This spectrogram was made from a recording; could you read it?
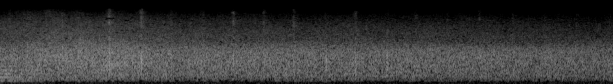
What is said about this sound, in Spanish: Vamos a brindarle un fuerte aplauso a Nuestra Señora de las Lajas.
